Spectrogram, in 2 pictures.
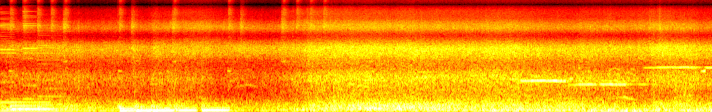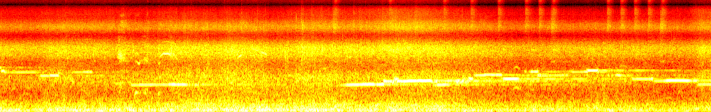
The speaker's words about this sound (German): Hörst du durchs offene Zelt, wie leise ein Wind durch gedämpfte Dünen weht?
